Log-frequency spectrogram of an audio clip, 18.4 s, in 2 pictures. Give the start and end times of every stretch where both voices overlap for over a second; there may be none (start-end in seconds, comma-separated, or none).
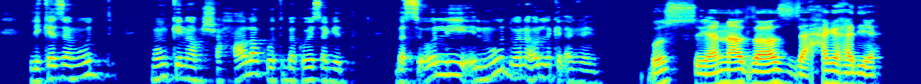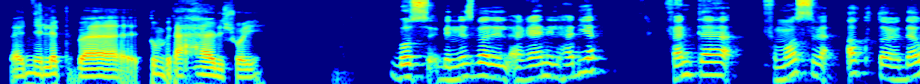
none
